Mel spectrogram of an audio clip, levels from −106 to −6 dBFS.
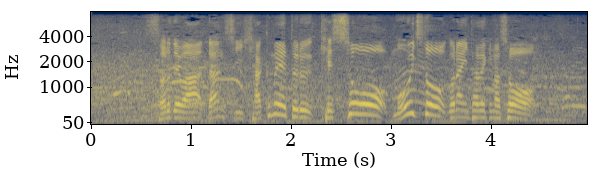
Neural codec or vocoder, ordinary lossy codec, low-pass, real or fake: none; none; 7.2 kHz; real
